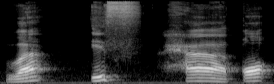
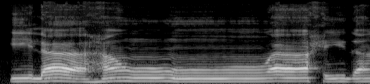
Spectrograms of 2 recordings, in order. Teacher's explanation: حا حلق سے، قاف موٹا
